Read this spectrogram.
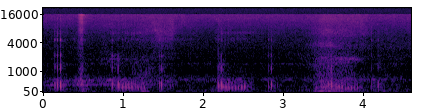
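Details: Calico cat Baby gives a close, throaty purr in uneven rumbling bouts, broken by a few short clicks and snuffles. The room is otherwise quiet.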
